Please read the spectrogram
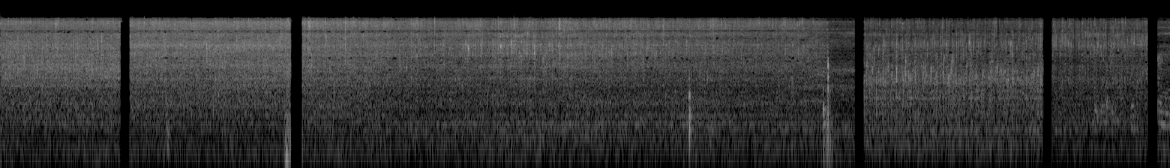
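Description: Meat and vegetable stew simmering in a wide pan on a gas hob, a steady bubbling hiss. It breaks off into brief silences several times, and a few sharp knocks stand out, one about five seconds in and two more later on.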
